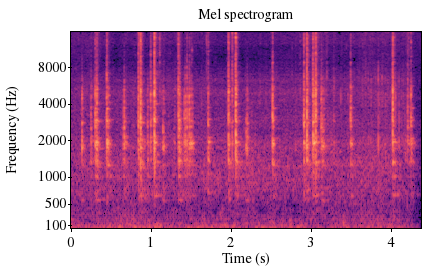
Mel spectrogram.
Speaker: if the spokes on either wheel become loose and the tension isn't right you're going to hear a faint popping noise and kind of sounds like popcorn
